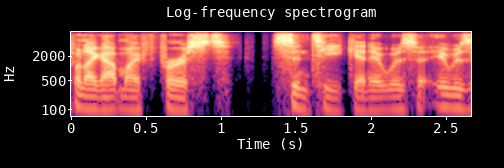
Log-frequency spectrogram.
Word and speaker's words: Cintiq: Um, we got Bananaama says, "Honestly, I prefer to use my tablet versus my Cintiq." Is that how you say it? Cintiq. Yeah, Cintiq.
